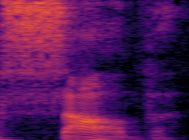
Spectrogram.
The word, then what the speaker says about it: tav: And of course, tav, in the Ashkenazi, they will pronounce the alternative as an S or a sav.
